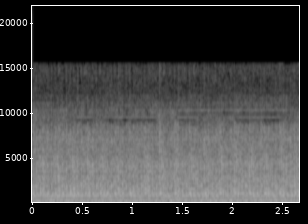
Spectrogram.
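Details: Suzuki Ertiga common-rail diesel (same engine as the Chevrolet Spin), freshly running after an engine teardown for a cracked camshaft holder in the cylinder head that leaked oil: steady, constant-pitch idle with no knocks or misses.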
